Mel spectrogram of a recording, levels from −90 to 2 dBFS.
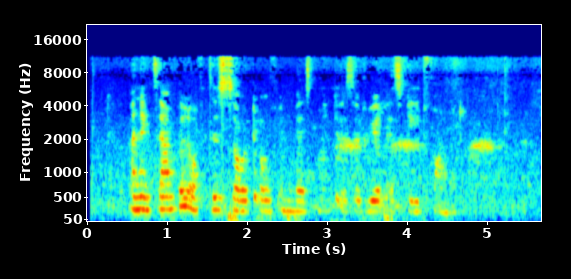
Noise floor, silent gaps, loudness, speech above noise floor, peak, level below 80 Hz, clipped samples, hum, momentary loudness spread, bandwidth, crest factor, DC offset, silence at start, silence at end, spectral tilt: -42 dBFS; none; -20 LUFS; 23 dB; -4 dBFS; -46 dBFS; under 0.1%; none; 16 LU; 12 kHz; 18 dB; under 0.1%; 0.05 s; 0.1 s; -3.5 dB/octave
